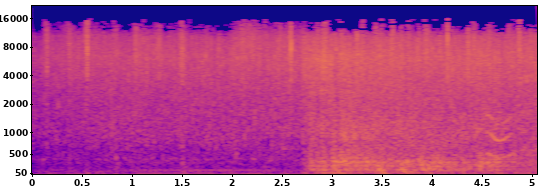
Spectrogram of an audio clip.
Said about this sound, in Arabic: فعلاً يا أصدقائنا الحلوين، راحت النملة تتجول لوحدها في الغابة، وفجأة وهي تمشي بدأت السماء تمطر مطراً شديداً.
